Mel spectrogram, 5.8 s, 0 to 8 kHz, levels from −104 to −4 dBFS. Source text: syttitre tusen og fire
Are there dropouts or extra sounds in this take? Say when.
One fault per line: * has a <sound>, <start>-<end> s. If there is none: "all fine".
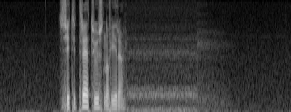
all fine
